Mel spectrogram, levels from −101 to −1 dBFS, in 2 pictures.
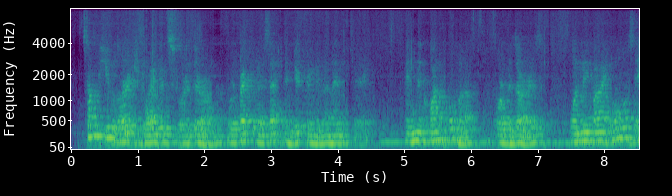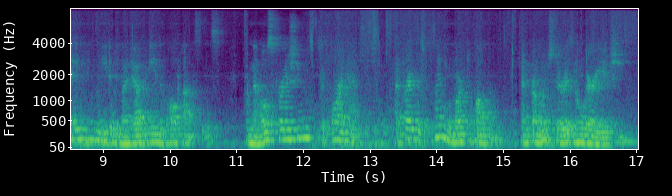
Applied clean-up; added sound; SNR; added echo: neural separator model SepFormer DNS4.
